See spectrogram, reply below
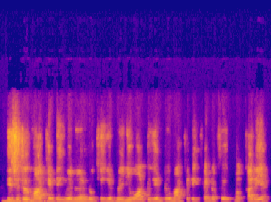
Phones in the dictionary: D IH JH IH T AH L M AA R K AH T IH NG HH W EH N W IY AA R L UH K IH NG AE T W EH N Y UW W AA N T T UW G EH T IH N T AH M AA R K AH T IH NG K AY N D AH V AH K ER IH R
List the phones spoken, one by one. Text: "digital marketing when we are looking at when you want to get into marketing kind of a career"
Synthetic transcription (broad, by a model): D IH JH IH T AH L M AA R K AH T IH NG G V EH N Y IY AA R L UH K IH NG AE T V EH N Y UW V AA N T T UW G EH IH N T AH M AA R K AH T IH NG K AY N D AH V AH K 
